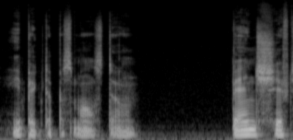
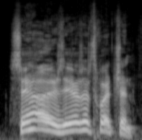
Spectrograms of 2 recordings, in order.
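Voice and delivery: high, loud chirpy brownie; high brownie voice, talking with her mouth full; 13 semitones higher, 10 dB louder than usual. Acted. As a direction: pitch her up into a bright little creature.

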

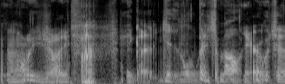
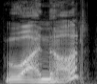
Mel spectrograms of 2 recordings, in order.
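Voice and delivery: dragon voice; 4 semitones higher, 10 dB louder, slower than usual. Acted. Dragon mocking dwarf.

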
